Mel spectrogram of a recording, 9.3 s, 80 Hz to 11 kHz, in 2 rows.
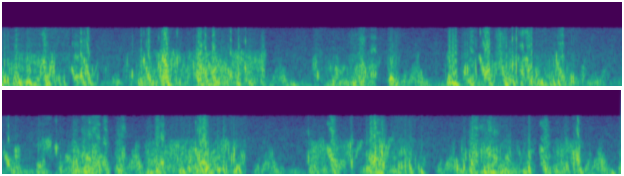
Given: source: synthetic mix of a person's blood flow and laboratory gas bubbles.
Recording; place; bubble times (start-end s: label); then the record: Doppler ultrasound of blood flow; precordium
0.00-0.73 s: bubbles
0.91-1.99 s: bubbles
2.33-2.85 s: bubbles
2.88-3.01 s: bubbles
3.31-4.34 s: bubbles
4.64-5.61 s: bubbles
5.72-6.49 s: bubbles
6.93-7.86 s: bubbles
8.08-9.07 s: bubbles
9.27-9.30 s: bubbles
From the record:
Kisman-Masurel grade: 444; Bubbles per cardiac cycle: continuous sound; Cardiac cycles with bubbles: 100%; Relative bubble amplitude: maximal (0.775 to 0.999); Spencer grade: 4 (maximum detectable bubble signal sounding continuously throughout systole and diastole of every cardiac period, and overriding the amplitude of the normal cardiac signals); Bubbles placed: only in the low amplitude regions of the cardiac cycle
